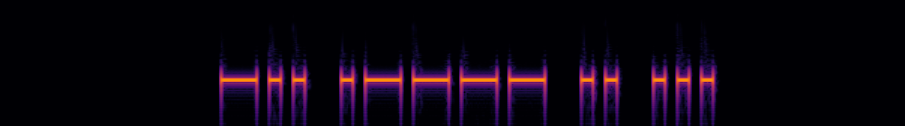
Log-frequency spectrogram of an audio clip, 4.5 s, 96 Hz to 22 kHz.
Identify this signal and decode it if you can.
Morse code, heard as a keyed tone, about 20 wpm, 700 Hz. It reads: D1IS
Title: Four Challenging Letter-Number Combinations 20wpm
